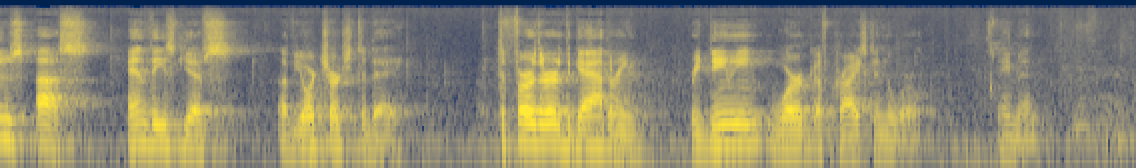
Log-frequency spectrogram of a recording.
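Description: A middle-aged man speaks through a microphone in a reverberant hall.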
